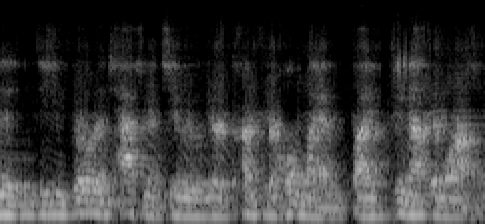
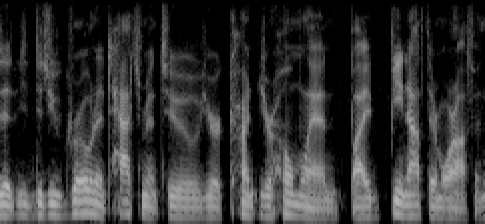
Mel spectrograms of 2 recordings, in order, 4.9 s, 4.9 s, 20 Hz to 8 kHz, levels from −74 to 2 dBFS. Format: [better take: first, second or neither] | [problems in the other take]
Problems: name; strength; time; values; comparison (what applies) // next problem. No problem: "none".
second | noise reduction (neural separator model SepFormer DNS4)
